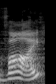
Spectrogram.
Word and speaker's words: Vay: But tonight, the first game we're looking at is called Vi. It's spelt Vay, V-A-Y, also known as Vay Ryusei no Yoroi, Armor of Ryusei in Japan.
